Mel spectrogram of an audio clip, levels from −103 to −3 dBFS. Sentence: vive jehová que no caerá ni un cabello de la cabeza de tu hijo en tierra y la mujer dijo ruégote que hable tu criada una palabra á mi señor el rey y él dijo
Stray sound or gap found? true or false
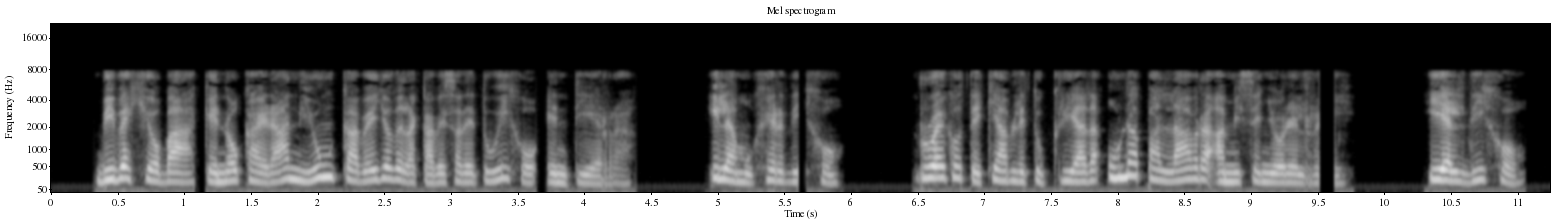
true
